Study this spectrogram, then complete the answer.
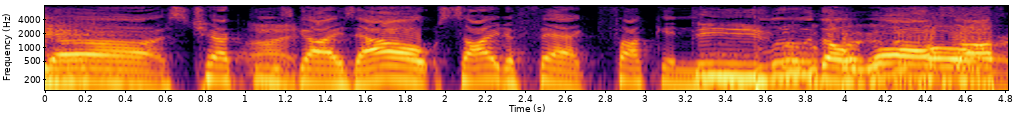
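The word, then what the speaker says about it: Psyde Affect: Side Effect.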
